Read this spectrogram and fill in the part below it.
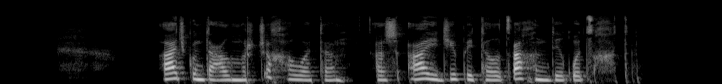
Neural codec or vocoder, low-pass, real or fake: none; 9.9 kHz; real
